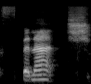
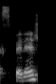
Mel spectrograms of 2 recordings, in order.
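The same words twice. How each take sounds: First: It is said in an obnoxious, exaggerated voice. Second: It is said in a normal voice.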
